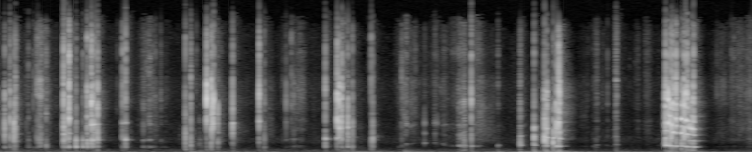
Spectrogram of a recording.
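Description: A hollow red corrugated plastic pop tube is bent and compressed by the fingertips, making its ribs pop. Sharp, bright, crackling clicks come in irregular bursts over a low background. Near the end, a longer, louder squeaky burst slides downward in pitch.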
